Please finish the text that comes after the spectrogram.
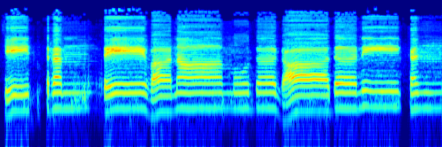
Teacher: যেহেতু দ রয়েছে তাই সেই বর্গের যে পঞ্চম ধ্বনি দন্তান্নয়ের উচ্চারণ এখানে করা যায়। চিত্রম এই উচ্চারণটাও করা যায় অথবা চিত্রান এই উচ্চারণটাও করা যায়।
